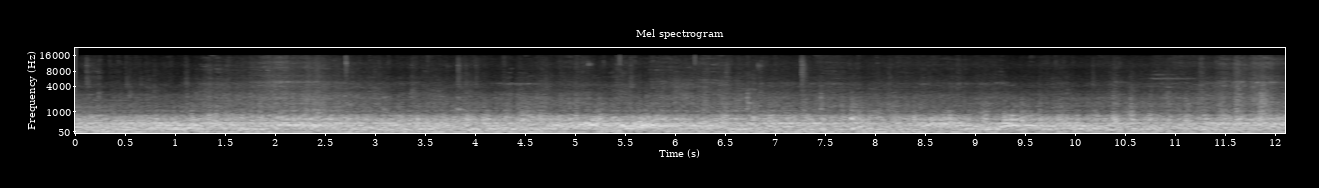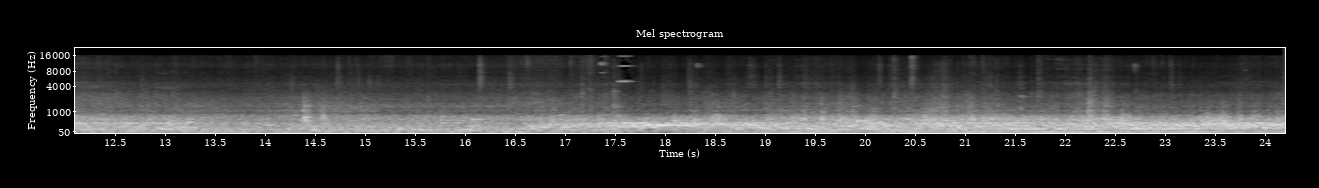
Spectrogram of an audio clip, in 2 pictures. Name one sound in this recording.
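Tram wheels clatter over rail joints.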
